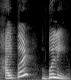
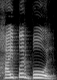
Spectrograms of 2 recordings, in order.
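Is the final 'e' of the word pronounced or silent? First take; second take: pronounced; silent. First: The word ends with a final 'ee' sound. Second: The word ends without a final vowel sound. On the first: The speaker calls it right. "It's pronounced as हाइपरबोली" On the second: The speaker calls it wrong. "No, wrong pronunciation"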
